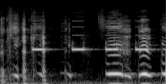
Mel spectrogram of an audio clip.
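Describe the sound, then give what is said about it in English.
A voice mimics microwave button presses and the oven starting up: a few short, high tonal beeps followed by a longer buzzing, hummed tone, fairly loud, over under two seconds. “I got to put the sound in the button, pressing on the microwave.”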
